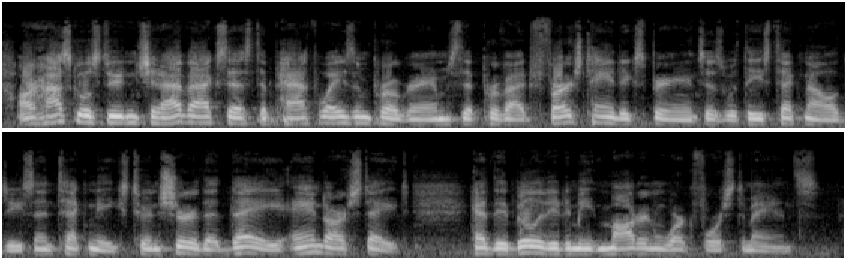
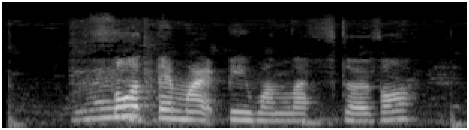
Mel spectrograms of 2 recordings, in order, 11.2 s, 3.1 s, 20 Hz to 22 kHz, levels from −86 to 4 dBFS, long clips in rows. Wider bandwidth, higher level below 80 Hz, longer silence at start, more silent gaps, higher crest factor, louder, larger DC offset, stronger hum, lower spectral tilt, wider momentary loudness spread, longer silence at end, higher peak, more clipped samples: second, 13 kHz vs 15.5 kHz; about the same, -60 dBFS vs -64 dBFS; about the same, 0 s vs 0.05 s; neither; second, 14 dB vs 20 dB; about the same, -23 LUFS vs -24 LUFS; neither; neither; about the same, -5.5 dB/octave vs -5 dB/octave; second, 9 LU vs 14 LU; first, 0.2 s vs 0.05 s; about the same, -8 dBFS vs -6 dBFS; neither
